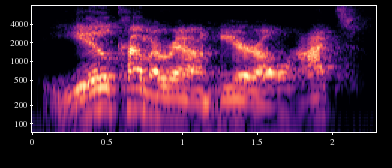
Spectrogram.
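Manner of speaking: put-on raspy old lady, slow; like she swallowed sandpaper; hoarse old woman. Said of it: "It's a hoarse voice".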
